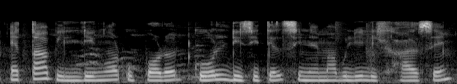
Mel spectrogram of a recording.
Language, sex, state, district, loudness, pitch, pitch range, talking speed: Assamese, female, Assam, Kamrup Metropolitan, -19 LUFS, 195 Hz, 185-210 Hz, 120 wpm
